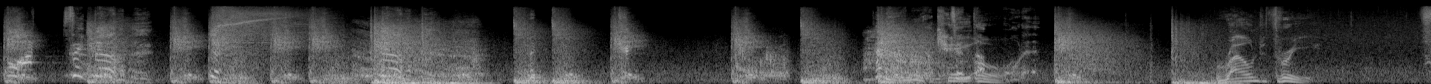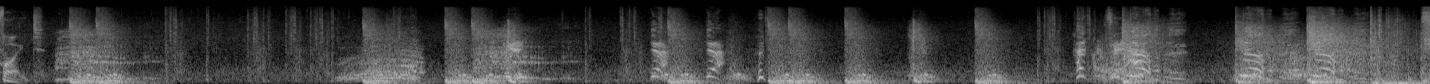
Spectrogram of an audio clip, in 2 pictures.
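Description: Punches and kicks land with sharp, heavy thuds in quick bursts.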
